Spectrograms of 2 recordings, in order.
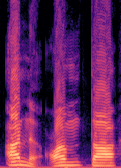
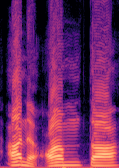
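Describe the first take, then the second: Both takes have the same delivery.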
